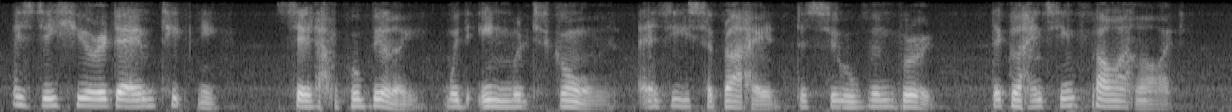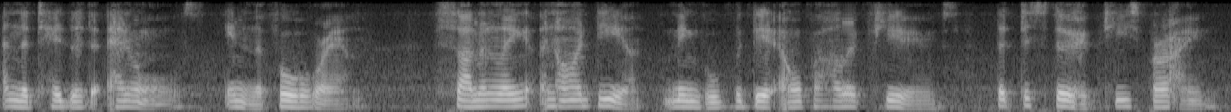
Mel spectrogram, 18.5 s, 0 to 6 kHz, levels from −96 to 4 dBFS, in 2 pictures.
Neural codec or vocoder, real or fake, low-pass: codec, 16 kHz in and 24 kHz out, 0.6 kbps, FocalCodec, streaming, 2048 codes; fake; 5.4 kHz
